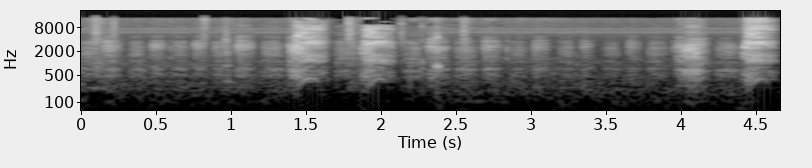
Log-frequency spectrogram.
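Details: Show dog that has been devocalized: its barks come out as raspy, whispery bursts of breath, about four in under five seconds, over rapid rhythmic panting.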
